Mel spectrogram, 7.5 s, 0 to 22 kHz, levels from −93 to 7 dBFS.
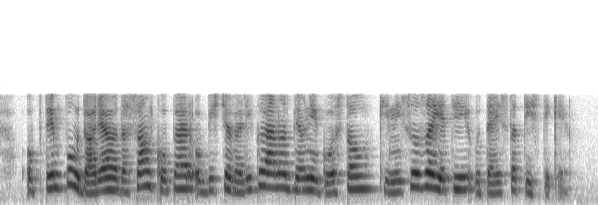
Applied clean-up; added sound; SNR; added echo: none; none; none; none.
